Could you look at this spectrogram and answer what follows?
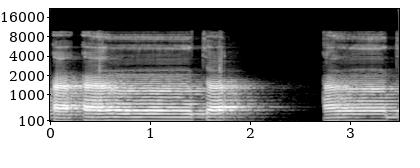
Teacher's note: നൂനിനെ മറച്ചു മണിച്ചുച്ചരിക്കണം. ഇഖ്ഫ ഹഖീഖി നൽകണം.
